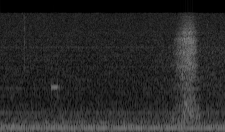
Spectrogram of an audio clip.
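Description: Steady electrical hum on an interview-room CCTV recording, with a faint short beep about half a second in and a quick intake of breath near the end.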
